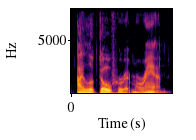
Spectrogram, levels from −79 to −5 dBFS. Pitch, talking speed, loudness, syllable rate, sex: 100 Hz, 200 wpm, -15 LUFS, 6.1 syllables/s, male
